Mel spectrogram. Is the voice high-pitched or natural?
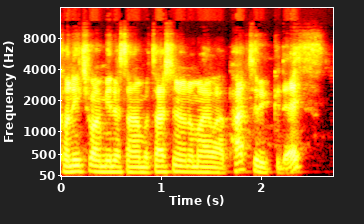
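natural. It is spoken in a natural, lower voice. "I can talk in my own voice"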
